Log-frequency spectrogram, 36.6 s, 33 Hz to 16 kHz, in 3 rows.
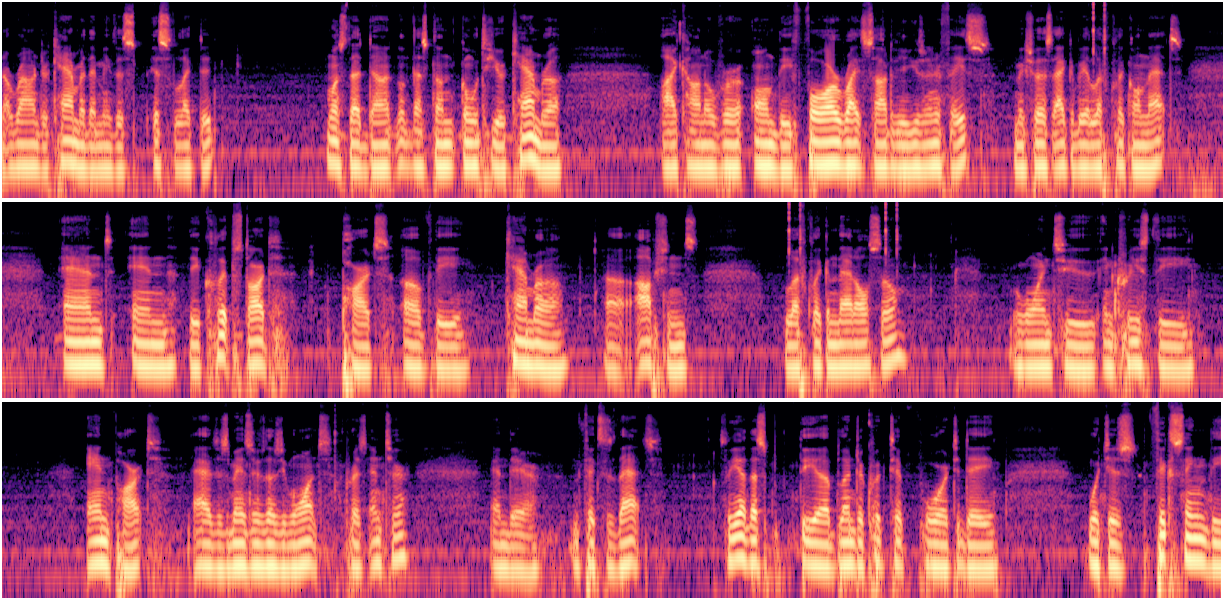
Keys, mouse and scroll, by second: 10.9 click, 20.1 click, 22.9 BackSpace, 24.6 0, 24.8 0, 25.5 0.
